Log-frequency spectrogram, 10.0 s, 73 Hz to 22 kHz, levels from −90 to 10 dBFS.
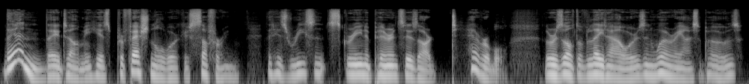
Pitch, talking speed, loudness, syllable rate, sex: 130 Hz, 150 wpm, -19 LUFS, 4.7 syllables/s, female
